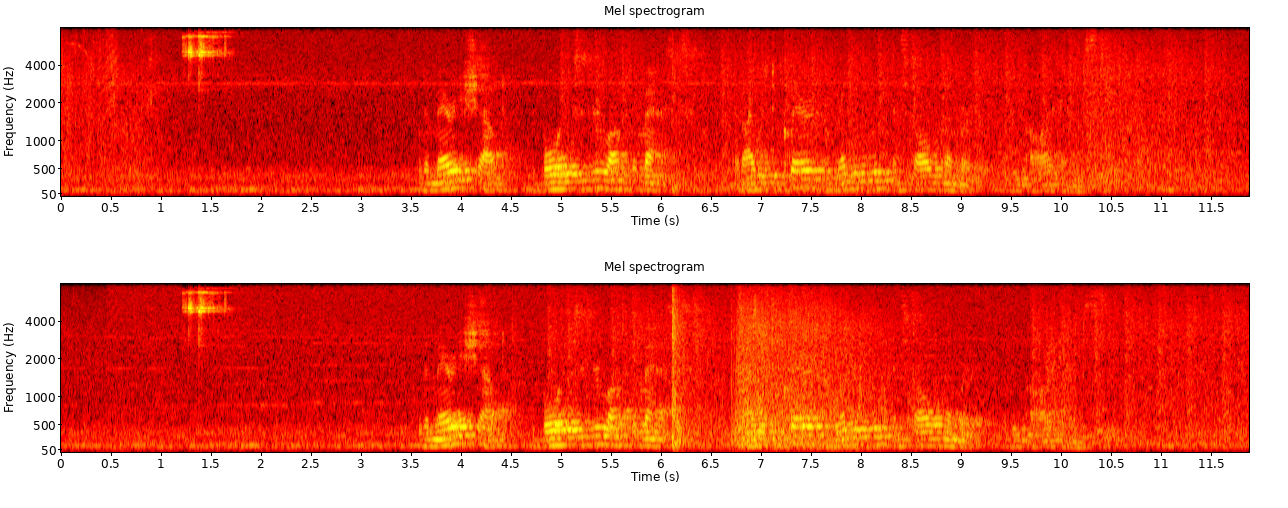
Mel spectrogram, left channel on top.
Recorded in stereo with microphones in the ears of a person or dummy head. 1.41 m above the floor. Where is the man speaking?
10° left (ahead or behind), 4.5 m.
